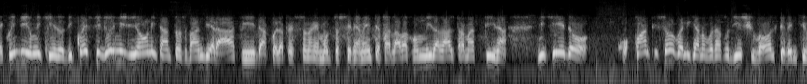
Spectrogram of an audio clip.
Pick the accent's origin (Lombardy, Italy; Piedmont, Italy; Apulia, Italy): Lombardy, Italy; Bergamo; now in Pistoia, Italy; io sono bergamasco, trapiantato in Toscana.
